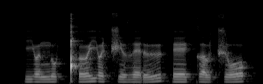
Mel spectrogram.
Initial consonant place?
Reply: palatal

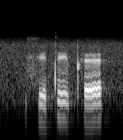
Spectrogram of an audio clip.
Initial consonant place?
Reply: velar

